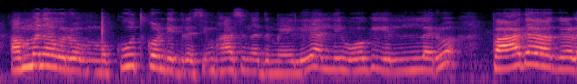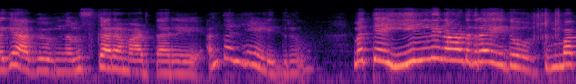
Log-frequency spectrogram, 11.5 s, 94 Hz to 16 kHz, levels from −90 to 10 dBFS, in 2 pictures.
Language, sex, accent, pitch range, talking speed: Kannada, female, native, 220-290 Hz, 95 wpm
